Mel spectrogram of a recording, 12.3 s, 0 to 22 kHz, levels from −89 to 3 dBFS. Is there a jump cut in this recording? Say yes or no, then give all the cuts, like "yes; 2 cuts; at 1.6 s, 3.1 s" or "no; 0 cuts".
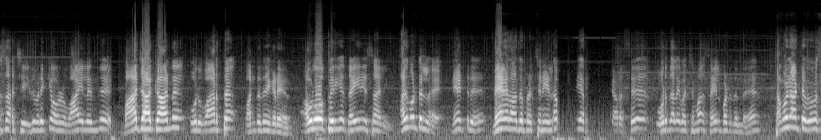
yes; 5 cuts; at 1.7 s, 4.4 s, 5.9 s, 7.3 s, 11.5 s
